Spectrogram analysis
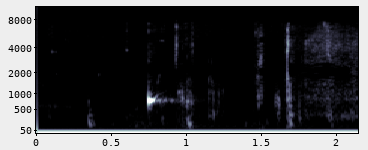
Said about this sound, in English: You know, what we're doing here is, hang on, I've got to get a sip of water.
